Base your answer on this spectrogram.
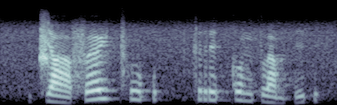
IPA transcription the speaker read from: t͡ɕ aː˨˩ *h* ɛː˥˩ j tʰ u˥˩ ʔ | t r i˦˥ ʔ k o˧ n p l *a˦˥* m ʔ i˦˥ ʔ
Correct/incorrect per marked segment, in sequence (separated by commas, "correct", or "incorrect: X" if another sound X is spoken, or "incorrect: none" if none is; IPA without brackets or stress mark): incorrect: f, incorrect: a˨˩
